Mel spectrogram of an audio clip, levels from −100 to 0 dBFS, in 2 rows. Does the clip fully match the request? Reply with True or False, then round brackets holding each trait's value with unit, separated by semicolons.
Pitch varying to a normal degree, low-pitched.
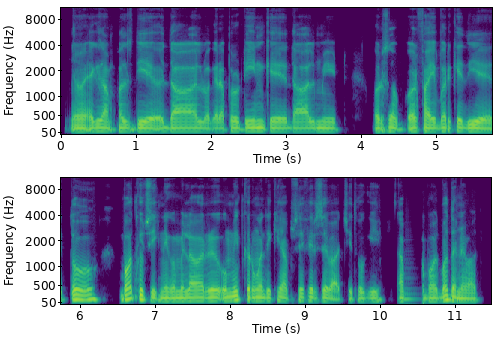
False (2.1 semitones; 85 Hz)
